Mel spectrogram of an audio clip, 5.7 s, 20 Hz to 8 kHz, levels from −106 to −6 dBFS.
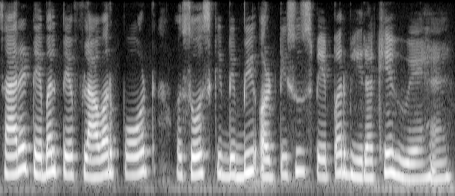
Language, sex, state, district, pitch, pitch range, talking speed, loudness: Hindi, female, Jharkhand, Garhwa, 250 Hz, 225-270 Hz, 160 wpm, -15 LUFS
